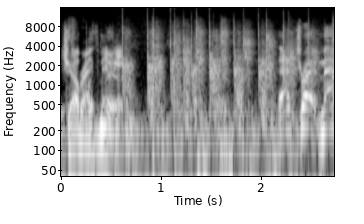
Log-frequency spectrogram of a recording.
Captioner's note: audience applauds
